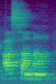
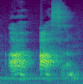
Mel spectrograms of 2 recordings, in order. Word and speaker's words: asana: you might wonder why sometimes I drop the a at the end and sometimes not well that's how the Indians do it it's written suasana but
